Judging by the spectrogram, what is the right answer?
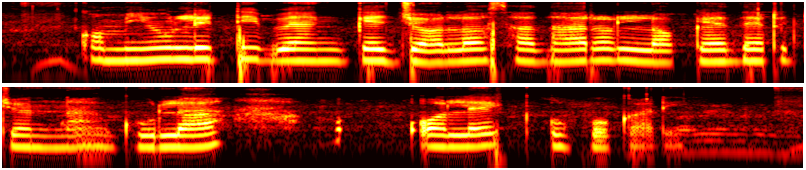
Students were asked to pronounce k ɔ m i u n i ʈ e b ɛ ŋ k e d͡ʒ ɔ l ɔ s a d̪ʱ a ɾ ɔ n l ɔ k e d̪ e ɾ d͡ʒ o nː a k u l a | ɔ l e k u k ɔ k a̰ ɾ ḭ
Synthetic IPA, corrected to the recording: k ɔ m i u n i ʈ i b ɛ ŋ k e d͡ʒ ɔ l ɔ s a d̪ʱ a ɾ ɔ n l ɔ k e d̪ e ɾ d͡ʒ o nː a ɡ u l a | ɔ l e k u p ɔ k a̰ ɾ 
